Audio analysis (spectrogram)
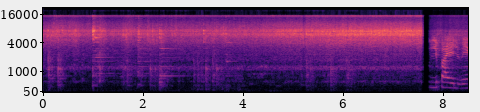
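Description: Onions fry with salt in a pan, a steady loud sizzle with occasional scraping as they are stirred, ending in a brief gap and a burst of louder hissing and clatter.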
